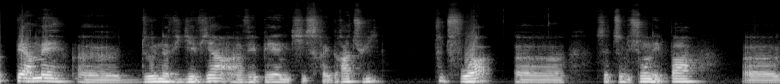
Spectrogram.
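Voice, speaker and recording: A man with a warm, mid-range voice presents a screen-share tech tutorial, addressing viewers directly. He sounds hesitant, filling his speech with filler sounds and restarts.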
